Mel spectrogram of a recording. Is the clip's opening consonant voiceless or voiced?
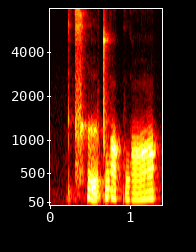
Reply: voiceless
